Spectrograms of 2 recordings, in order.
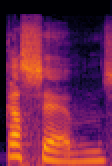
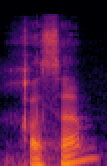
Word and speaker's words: Kassem: Galit Kassem. Zo moeilijk Ook oh, is het. gewoon met een K. Galit Kassem. – Gassem? – Ja, die werd ook in de groep gestuurd.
